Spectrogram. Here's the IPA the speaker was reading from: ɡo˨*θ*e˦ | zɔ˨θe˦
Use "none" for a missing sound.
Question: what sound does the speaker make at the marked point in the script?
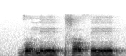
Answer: n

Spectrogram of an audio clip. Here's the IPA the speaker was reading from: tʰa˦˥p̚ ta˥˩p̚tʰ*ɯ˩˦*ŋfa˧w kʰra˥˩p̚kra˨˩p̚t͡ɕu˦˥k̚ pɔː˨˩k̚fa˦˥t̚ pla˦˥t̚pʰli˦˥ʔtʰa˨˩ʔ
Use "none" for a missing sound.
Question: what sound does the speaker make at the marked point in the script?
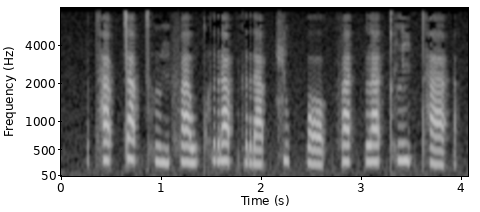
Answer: ɯ˨˩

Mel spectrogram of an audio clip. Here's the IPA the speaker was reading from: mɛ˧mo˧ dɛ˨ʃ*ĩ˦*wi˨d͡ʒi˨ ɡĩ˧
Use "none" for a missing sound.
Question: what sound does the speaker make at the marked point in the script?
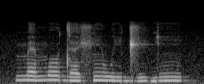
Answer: ĩ˧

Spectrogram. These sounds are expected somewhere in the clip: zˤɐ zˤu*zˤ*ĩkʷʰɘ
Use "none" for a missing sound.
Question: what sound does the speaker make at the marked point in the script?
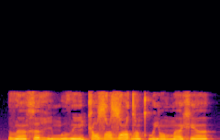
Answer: dˤ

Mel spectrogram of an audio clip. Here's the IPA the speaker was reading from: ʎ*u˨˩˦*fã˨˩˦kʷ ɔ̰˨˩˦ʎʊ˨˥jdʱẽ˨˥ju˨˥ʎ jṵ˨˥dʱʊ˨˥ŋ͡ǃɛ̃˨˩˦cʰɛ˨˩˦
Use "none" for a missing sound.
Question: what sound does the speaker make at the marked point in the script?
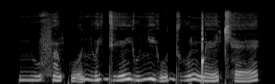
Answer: u˨˩˦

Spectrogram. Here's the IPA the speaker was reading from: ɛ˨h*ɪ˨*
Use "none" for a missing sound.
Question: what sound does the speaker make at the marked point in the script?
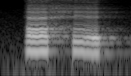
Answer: ɪ˨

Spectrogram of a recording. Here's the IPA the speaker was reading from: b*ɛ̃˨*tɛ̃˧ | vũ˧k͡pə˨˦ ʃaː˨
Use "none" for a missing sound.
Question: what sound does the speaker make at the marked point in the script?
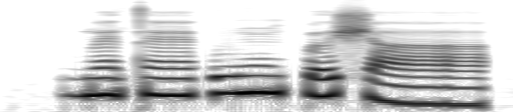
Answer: ɛ̃˧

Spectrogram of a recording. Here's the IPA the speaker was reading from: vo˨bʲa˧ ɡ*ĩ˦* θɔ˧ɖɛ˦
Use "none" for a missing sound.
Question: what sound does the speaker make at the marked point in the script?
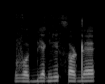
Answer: ĩ˦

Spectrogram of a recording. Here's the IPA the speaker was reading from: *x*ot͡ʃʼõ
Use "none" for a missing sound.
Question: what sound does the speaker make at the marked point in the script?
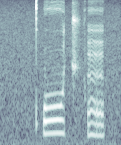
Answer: kʼ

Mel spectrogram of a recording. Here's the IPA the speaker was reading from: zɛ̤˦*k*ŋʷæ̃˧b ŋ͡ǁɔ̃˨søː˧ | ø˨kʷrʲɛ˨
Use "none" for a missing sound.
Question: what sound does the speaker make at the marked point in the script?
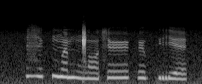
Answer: k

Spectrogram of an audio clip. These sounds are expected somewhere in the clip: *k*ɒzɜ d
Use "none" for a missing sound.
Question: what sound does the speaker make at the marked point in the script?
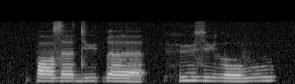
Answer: p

